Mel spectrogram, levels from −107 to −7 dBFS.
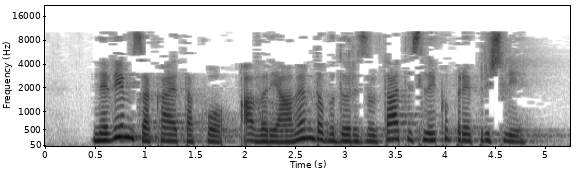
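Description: WMA compression, throughout this speech clip, leaves ringing, washy quantisation noise smeared across long transform blocks and nothing above 10.1 kHz, likely from an encode around 32 kbps.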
